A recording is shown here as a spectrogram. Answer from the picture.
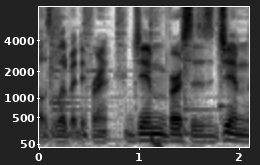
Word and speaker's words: GM: it including in Japan I think most people call it gym that's how it's spelled actually out in Katakana so that's what I've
